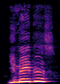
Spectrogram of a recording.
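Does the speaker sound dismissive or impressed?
impressed. It sounds amazed and impressed. The game seems surprisingly good. "we were getting that second one more often than the first one, thankfully"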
